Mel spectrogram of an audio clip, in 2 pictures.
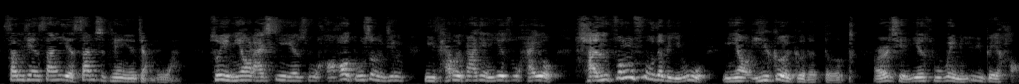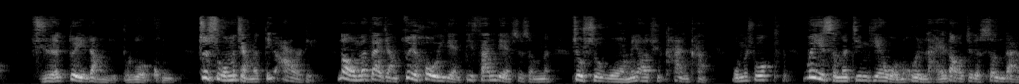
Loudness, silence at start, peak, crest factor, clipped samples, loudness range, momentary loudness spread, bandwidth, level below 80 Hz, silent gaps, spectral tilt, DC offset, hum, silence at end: -26 LUFS; 0.05 s; -6 dBFS; 20 dB; under 0.1%; 4 LU; 14 LU; 10.5 kHz; -74 dBFS; none; -5.5 dB/octave; under 0.1%; none; 0 s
